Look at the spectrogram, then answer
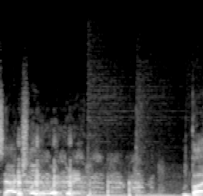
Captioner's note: laughs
